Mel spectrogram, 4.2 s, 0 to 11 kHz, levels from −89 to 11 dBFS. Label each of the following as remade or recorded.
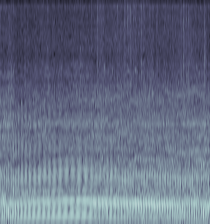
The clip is recorded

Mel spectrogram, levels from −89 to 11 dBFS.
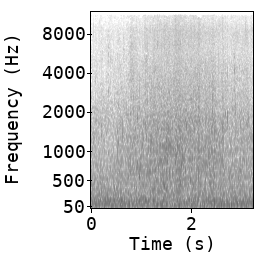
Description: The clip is recorded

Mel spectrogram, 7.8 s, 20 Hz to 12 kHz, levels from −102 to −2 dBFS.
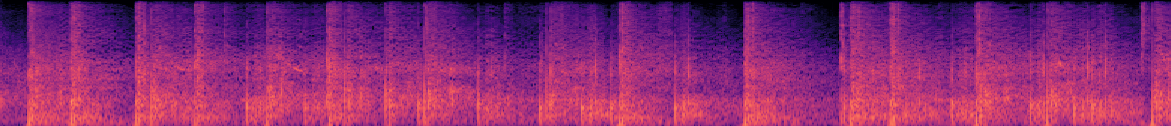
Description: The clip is recorded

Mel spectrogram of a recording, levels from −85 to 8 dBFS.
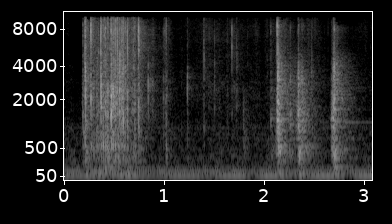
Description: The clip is recorded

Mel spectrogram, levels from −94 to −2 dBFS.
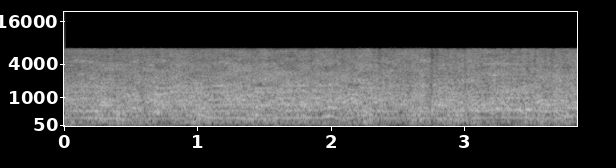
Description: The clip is remade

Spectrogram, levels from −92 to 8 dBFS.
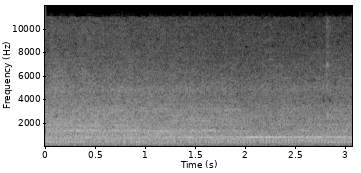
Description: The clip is recorded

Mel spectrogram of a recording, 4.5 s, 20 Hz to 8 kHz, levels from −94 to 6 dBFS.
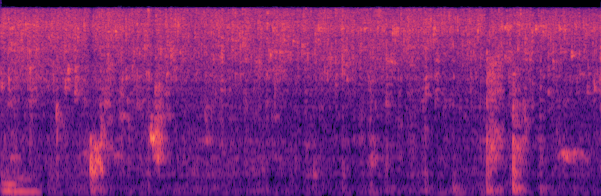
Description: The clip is recorded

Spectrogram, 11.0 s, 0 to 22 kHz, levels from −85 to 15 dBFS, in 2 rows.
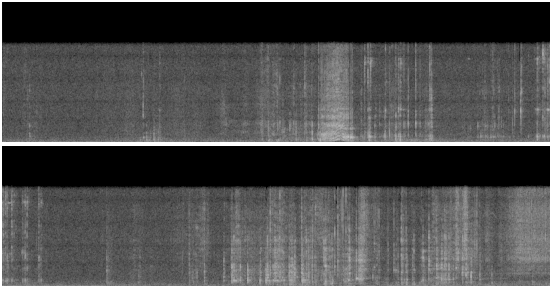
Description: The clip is recorded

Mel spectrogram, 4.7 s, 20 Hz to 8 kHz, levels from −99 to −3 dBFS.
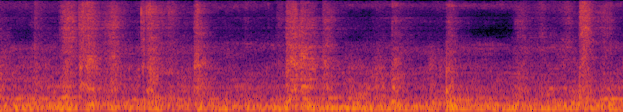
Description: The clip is remade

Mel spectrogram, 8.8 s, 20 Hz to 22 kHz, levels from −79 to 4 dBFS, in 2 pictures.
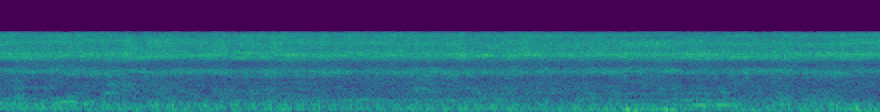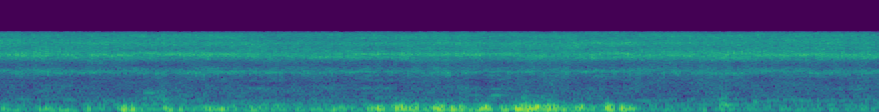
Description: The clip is remade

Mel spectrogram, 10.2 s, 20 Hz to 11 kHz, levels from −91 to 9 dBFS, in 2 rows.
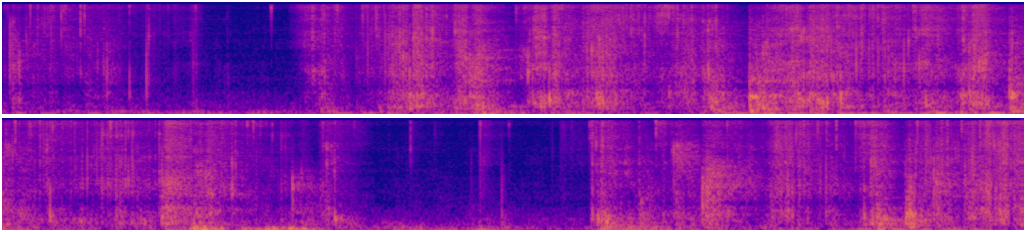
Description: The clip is remade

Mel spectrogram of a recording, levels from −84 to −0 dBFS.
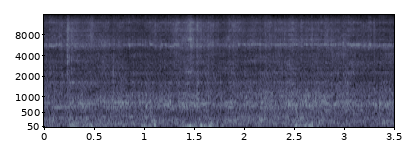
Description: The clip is remade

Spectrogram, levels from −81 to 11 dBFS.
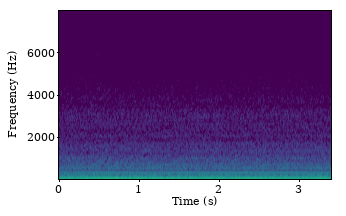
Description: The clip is recorded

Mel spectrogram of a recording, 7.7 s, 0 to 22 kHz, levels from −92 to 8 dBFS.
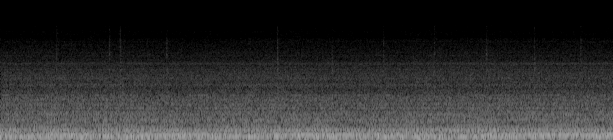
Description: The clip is recorded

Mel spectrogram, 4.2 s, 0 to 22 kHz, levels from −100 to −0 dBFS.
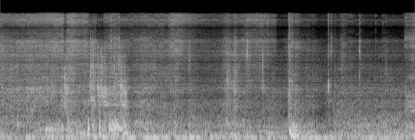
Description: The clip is remade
